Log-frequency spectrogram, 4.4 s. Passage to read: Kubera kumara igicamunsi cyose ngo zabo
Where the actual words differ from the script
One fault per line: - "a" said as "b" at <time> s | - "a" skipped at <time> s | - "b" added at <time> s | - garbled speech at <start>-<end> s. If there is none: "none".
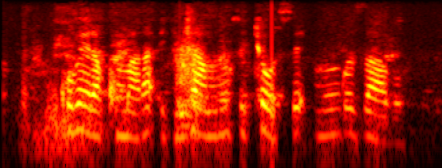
- "mu" added at 3.2 s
